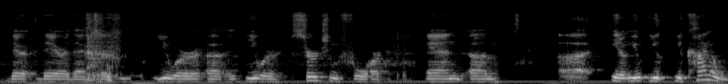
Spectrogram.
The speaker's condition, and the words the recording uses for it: Stuttering. I do a fair amount of public speaking, and At this point, I don't really think about stuttering that much when I do that.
